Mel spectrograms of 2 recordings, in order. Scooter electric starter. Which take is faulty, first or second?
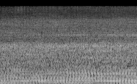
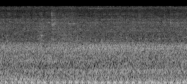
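first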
